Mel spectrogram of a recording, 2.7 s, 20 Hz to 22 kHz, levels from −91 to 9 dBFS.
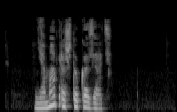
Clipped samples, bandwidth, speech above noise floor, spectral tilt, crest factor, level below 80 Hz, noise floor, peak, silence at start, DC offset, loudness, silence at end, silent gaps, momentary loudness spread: under 0.1%; 11.5 kHz; 48 dB; -5.5 dB/octave; 18 dB; -78 dBFS; -73 dBFS; -10 dBFS; 0.5 s; under 0.1%; -25 LUFS; 1 s; none; 15 LU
